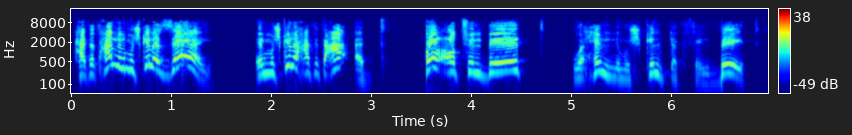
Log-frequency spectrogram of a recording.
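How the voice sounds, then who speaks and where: A man's voice: high voice, wildly swooping pitch, fairly quick, no room sound. A man preaching a colloquial sermon in an Egyptian accent, emphatic and repeating words for stress.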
